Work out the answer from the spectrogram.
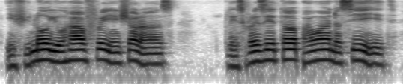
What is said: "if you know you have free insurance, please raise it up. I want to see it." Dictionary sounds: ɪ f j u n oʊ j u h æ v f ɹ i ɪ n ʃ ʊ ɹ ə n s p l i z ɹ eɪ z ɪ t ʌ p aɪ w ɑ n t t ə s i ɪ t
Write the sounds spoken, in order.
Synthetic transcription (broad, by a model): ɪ f j u n oʊ j u h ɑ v f ɹ i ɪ n ʃ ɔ ɹ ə n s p l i s ɹ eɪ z ɪ t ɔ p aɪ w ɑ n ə s i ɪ t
